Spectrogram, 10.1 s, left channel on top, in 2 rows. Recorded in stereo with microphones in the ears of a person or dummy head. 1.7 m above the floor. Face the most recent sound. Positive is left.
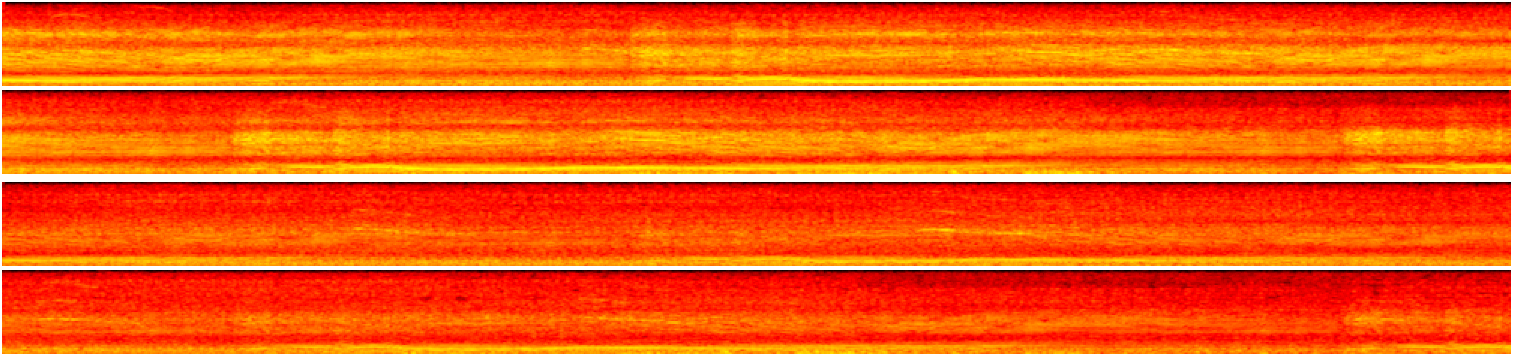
turn(degrees=30)  # may be behind; listen again after turning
